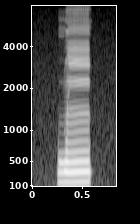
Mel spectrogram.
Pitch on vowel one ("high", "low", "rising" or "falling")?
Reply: high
